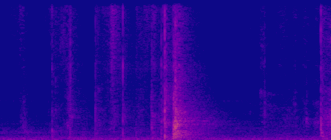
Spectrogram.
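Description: Oracle deck cards being shuffled in a quiet room, a soft run of riffling flicks with one sharper, louder snap of cards near the middle, close and alone.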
